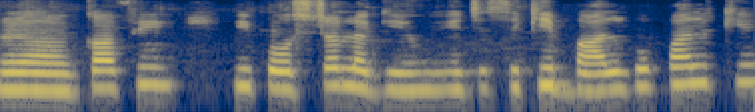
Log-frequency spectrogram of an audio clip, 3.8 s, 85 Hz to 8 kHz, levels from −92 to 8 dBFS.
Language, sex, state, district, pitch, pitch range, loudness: Hindi, female, Uttar Pradesh, Muzaffarnagar, 230 Hz, 215-255 Hz, -16 LUFS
